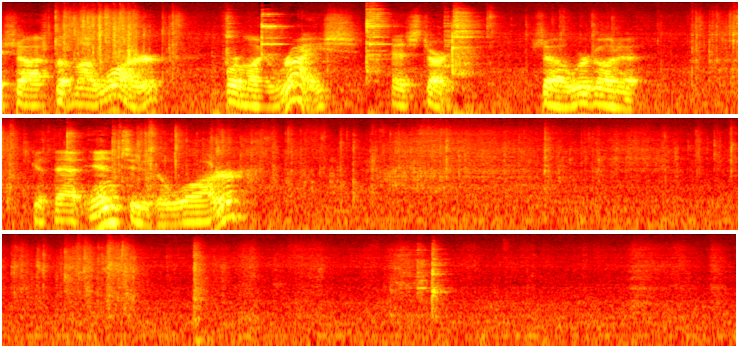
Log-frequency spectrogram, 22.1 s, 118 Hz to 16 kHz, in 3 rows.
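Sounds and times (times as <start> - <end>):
boiling water bubbling: 0.0 - 22.0
pot and utensil clinks: 2.6 - 3.0, 3.6 - 5.0.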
